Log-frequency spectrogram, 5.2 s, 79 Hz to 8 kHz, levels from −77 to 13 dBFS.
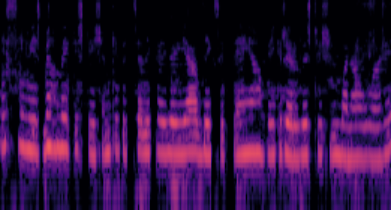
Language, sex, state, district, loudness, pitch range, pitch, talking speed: Hindi, female, Jharkhand, Sahebganj, -31 LUFS, 265-285 Hz, 275 Hz, 285 wpm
